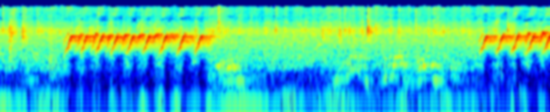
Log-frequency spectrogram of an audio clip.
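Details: Blue-winged leafbird from Surat copying the song of a greater green leafbird, delivering two fast bursts of bright, upward-sweeping whistles separated by several seconds of quiet.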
